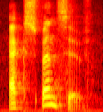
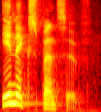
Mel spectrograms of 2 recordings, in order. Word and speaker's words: inexpensive: uh uh uh uh three syllables expensive okay expensive expensive notice that we stress this one expensive expensive now it changes with the next one this will be stressed inexpensive inexpensive inexpensive we focus more on the in inexpensive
